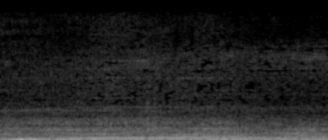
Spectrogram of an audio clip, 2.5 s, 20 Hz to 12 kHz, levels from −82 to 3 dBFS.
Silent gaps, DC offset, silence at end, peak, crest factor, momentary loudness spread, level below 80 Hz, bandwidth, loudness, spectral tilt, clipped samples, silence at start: none; under 0.1%; 0 s; -12 dBFS; 16 dB; 2 LU; -38 dBFS; 10.5 kHz; -38 LUFS; -6.5 dB/octave; under 0.1%; 0 s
